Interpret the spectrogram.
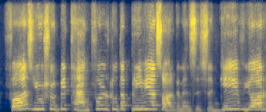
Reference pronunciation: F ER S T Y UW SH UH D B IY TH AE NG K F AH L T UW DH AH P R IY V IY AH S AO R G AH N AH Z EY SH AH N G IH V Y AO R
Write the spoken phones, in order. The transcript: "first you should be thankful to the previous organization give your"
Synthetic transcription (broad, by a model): F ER S T Y UW SH UH D B IY T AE NG K F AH L T UW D AH P R IY V IY AH S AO R G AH N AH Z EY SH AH N G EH V Y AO R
